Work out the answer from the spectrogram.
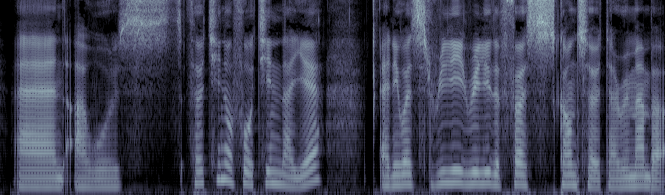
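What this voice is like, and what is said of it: French accent. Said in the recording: “As you may notice with my accent, I'm French”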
